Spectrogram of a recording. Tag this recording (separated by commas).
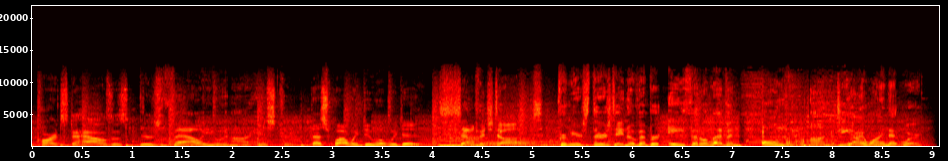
Speech, Music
